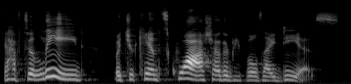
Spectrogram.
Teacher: the stress words are lead, squash, ideas.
